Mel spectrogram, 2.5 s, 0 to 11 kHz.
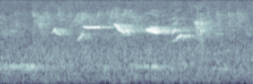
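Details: Oriental magpie-robin, a very common resident, singing at Ubon Ratchathani, Thailand, on 26 July 2022, recorded with a Nikon P1000: bright, clear whistled notes and short sliding phrases, some rising and some falling, over soft background hiss.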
